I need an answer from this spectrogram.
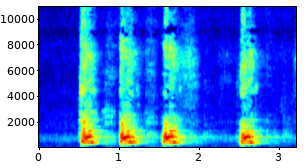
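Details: Wanting to play fetch after the morning walk, TJ, a 12-year-old Golden Retriever, barks insistently alongside an Alaskan Malamute at ball time. Three quick loud barks come in a row, then a short pause before a fourth.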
